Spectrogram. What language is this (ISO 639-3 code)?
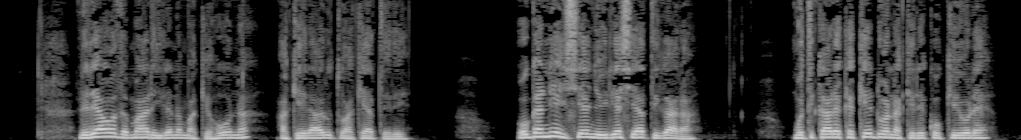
kik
